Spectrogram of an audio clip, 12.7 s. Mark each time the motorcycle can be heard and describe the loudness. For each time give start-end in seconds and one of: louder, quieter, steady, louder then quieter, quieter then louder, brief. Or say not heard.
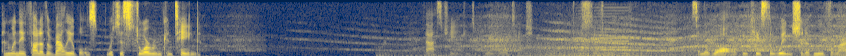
5.6-12.6 louder then quieter.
